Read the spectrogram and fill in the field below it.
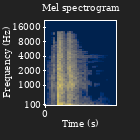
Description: leisure toy truck plastic rubber wheels down on ground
